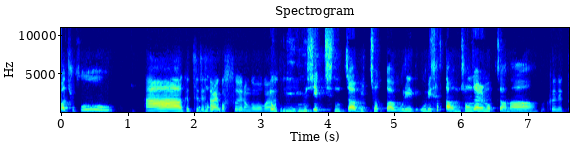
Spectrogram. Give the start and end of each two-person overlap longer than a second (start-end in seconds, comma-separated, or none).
2.0-3.6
